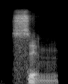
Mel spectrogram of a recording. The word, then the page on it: sinh: British English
